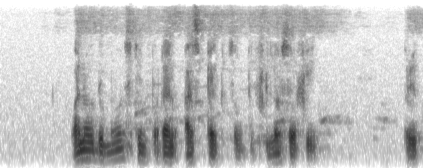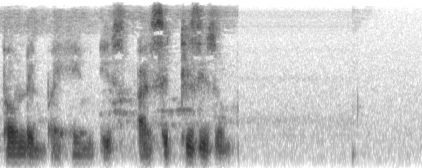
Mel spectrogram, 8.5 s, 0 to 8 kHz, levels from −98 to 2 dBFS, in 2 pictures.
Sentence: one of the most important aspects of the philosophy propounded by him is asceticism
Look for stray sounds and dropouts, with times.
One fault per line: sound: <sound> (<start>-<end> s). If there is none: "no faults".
no faults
